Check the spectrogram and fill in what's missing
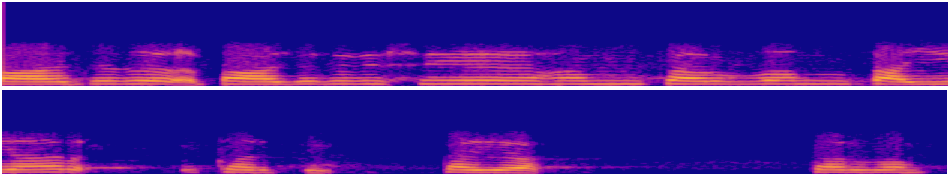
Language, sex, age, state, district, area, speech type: Sanskrit, female, 18-30, Kerala, Wayanad, rural, conversation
